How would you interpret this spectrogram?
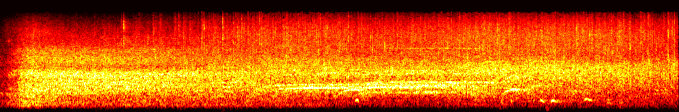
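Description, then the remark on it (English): Sustained audience applause, a dense, steady wash of clapping that holds at an even loudness for about ten seconds with no talking over it. “weird to applause that, isn't it?”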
